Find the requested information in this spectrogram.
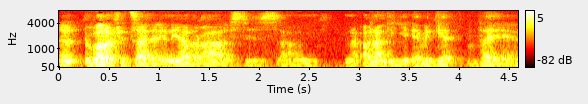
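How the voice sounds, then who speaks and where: A man with an Australian accent speaks at a fairly quick pace in a fairly low, somewhat breathy voice with ordinary pitch variation. Audible room echo surrounds the recording. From Australia, Ballarat, Victoria. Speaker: painter. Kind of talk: interview. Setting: studio. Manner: halting.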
